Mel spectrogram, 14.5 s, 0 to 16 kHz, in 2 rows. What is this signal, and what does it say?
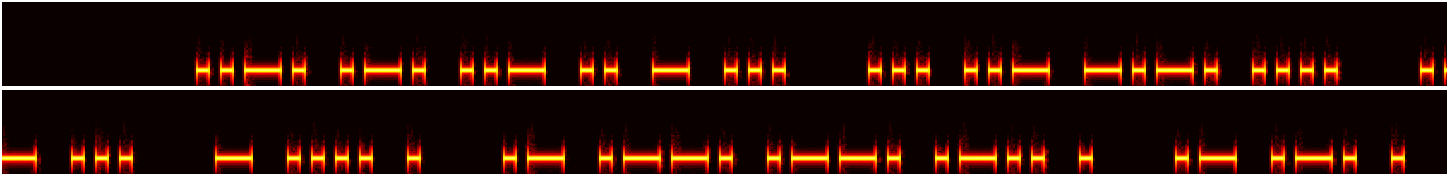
Morse code, heard as a keyed tone, about 20 wpm, 700 Hz. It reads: FRUITS SUCH AS THE APPLE ARE
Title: Sentences with 3-Word Phrases - 20wpm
